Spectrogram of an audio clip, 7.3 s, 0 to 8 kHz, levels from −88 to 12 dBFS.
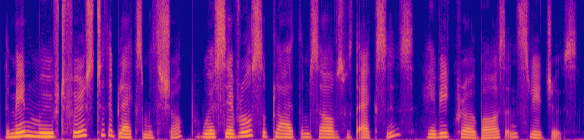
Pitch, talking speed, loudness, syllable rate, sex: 200 Hz, 155 wpm, -18 LUFS, 4.3 syllables/s, female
